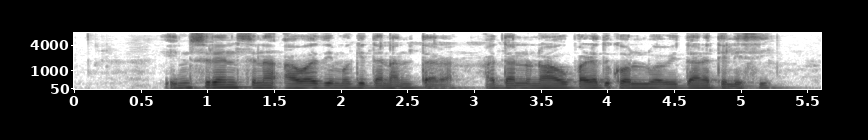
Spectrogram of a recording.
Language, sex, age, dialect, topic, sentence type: Kannada, male, 18-24, Coastal/Dakshin, banking, question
